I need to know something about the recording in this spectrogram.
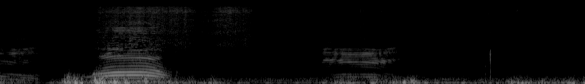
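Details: Cows eating grass, mooing: a long, loud harmonic moo near the start, then a shorter, softer moo a few seconds later, over steady low crunching and rustling background noise.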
